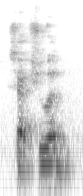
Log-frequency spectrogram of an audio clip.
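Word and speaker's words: sexual: कुछ और होता है, जैसे सेक्सुअल, इसमें एस का उच्चारण श हो रहा है, और लग्जरी, जिसमें एस का उच्चारण ज हो रहा है।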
